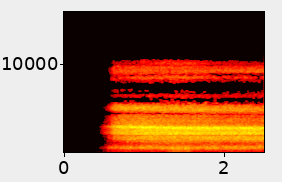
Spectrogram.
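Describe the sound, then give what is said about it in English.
A gentle exhale through pursed lips during a guided breathing exercise: after a moment of silence, a smooth, airy hiss begins and holds steady and even until the end. “So when you breathe out gently. So keep the expanse as you release the breath. Keep your mouth, your lips pursed.”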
